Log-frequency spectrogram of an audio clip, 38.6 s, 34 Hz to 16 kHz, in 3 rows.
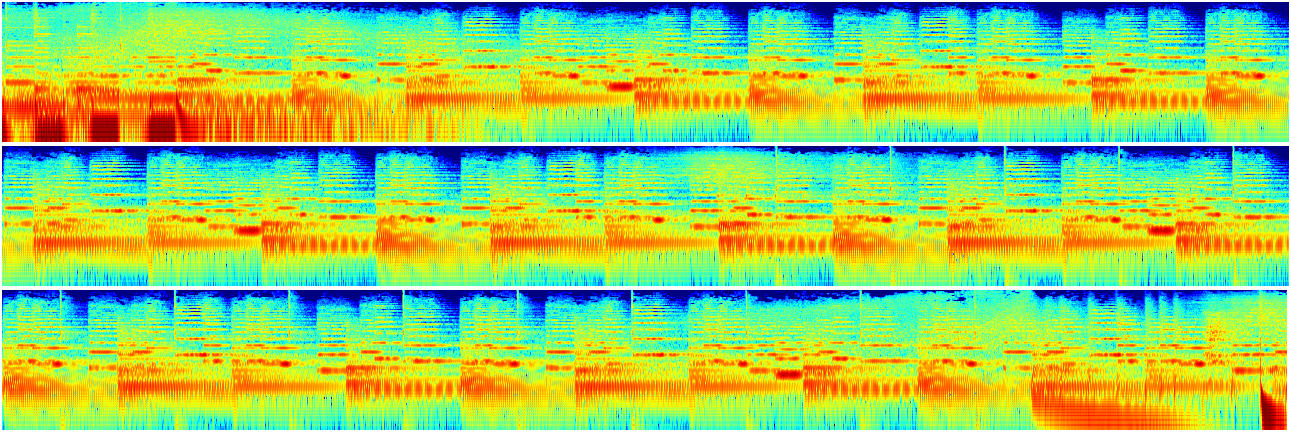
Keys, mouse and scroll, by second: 1.7 click, 7.2 click, 10.5 click, 11.2-11.9 scroll down 1, 16.1 F10, 17.2 click, 17.9-19.2 scroll down 1, 19.2 click, 20.1 right click, 21.3 click, 21.3 click, 24.1 click, 26.5 click, 30.5 click.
